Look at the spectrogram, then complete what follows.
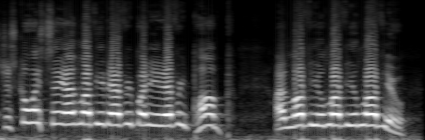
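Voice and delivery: high, loud, gushing exhortation; excited urging. Real, not acted. Preacher urging the crowd at gas pumps, high and loud. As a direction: pump it up, nearly shouting the love. Urging love at every pump.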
